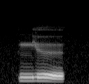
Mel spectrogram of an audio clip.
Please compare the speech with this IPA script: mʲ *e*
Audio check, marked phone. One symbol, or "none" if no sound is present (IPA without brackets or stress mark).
ɘ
